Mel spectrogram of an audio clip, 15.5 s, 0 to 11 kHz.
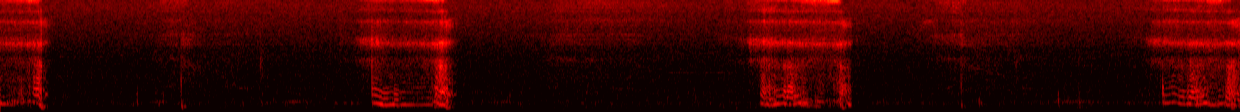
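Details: Sleeping pug snoring: loud rattling snores at about 12 breaths a minute with quiet breathing between, typical flat-faced dog snoring.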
